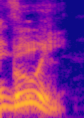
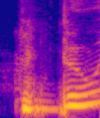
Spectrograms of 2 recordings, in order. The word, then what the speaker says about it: buoy: familiar with the different pronunciations but the correct pronunciation is buoy buoy because it's funny because it's funny buoy is a funny word when in doubt default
